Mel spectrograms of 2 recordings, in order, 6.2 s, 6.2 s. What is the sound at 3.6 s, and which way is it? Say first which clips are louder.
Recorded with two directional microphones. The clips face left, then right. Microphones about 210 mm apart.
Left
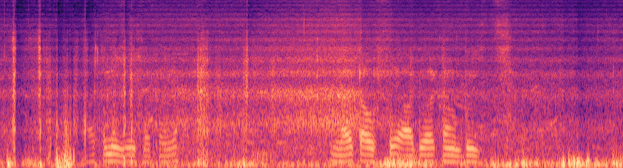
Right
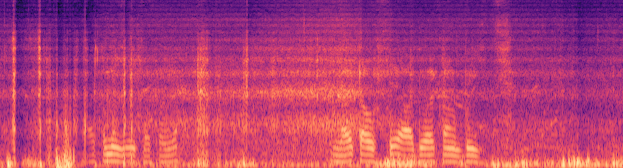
Speech: right 1 dB; centre (ahead or behind).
